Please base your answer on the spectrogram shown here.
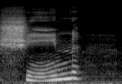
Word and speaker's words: Shein: I've heard some people pronounce it Sheen, but I'm pretty sure it's pronounced Shein.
